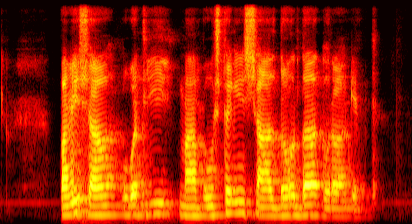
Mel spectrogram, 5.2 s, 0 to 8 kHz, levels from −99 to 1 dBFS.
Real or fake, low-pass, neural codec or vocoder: fake; 7.2 kHz; codec, 32 kHz, 1.9 kbps, SNAC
